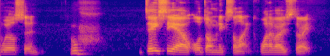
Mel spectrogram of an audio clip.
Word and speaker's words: Solanke: DCL, or Dominic Solanke. One of those three. Solanke rhymes with. Yeah, I mean. Rhymes with Jack's a crank. Rhymes with low rank.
